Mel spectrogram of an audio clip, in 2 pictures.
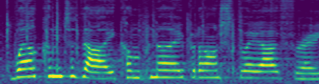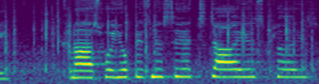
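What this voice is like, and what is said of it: Speaks with a distinctive accent. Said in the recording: “That's a beautiful accent, by the way.”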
